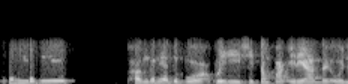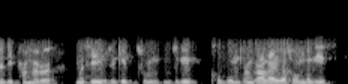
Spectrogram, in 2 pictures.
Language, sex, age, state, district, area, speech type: Manipuri, male, 30-45, Manipur, Kangpokpi, urban, conversation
